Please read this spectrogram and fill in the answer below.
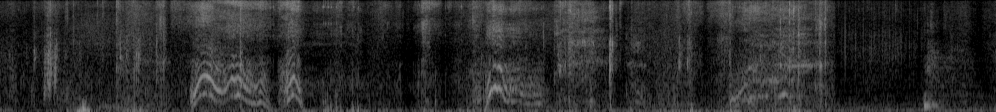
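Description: Handling noises from a small camping stove being worked on inside a tent: irregular scraping and rustling with a few sharp clicks, and several short squeaks that bend up and down in pitch.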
